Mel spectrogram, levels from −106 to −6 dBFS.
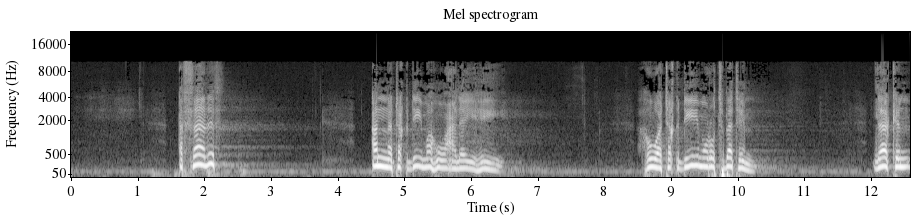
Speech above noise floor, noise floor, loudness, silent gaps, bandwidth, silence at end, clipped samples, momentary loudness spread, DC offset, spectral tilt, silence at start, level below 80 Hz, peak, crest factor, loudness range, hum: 37 dB; -51 dBFS; -15 LUFS; none; 10.5 kHz; 0 s; under 0.1%; 11 LU; under 0.1%; -7 dB/octave; 1.2 s; -34 dBFS; 0 dBFS; 18 dB; 4 LU; none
